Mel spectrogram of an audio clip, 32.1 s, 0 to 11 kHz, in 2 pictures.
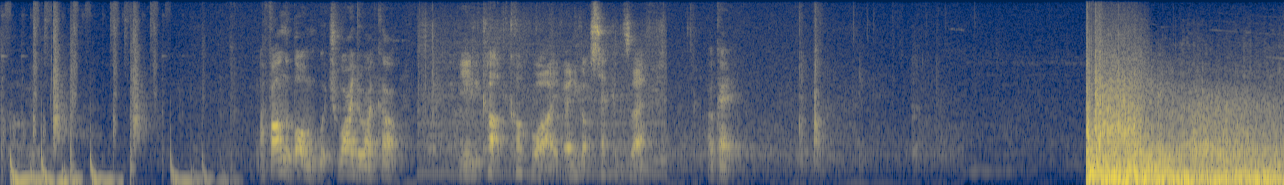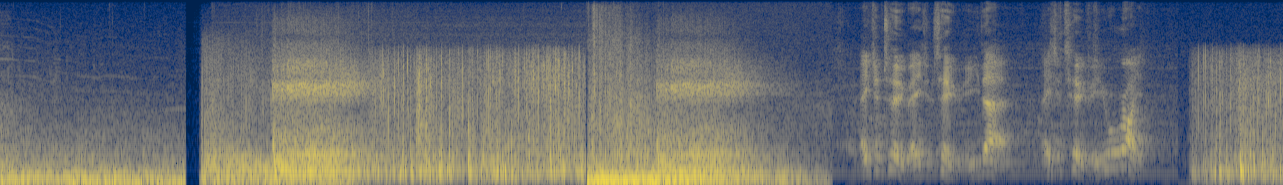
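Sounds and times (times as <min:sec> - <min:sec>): crackling debris and fire: 0:13.6 - 0:17.4, 0:18.5 - 0:26.5, 0:30.9 - 0:32.0
explosion blast rumbling: 0:13.6 - 0:26.5, 0:31.0 - 0:32.0.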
